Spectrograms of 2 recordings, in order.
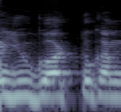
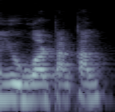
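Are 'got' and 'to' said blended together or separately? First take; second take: separately; blended. First: Got and to are said as separate words. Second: Got and to blend into one word, gotta. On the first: "you गॉट टू come की जगह" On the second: "ऐसे short है American"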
